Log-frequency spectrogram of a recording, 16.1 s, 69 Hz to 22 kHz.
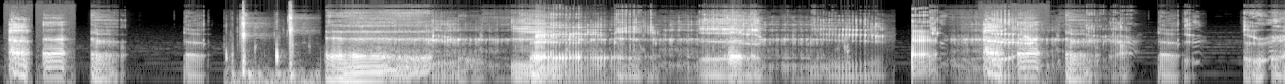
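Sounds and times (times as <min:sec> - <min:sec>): loud drawn-out burps: 0:00.0 - 0:01.6, 0:02.3 - 0:02.7, 0:04.0 - 0:16.0.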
